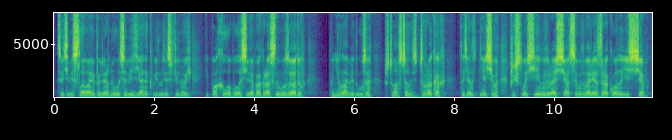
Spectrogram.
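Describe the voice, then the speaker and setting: A man narrating a fairy tale in a measured storytelling manner. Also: a little high, level tone, darkish tone.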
